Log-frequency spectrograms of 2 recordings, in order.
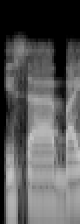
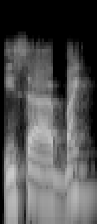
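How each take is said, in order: First: It is said clearly, with no nasal sound. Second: It is said nasally and the sound is choked. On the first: The nasal sound is missing. "স্পষ্ট আসতেছে কিন্তু নাক কিন্তু পুরা চেপে ধরে রেখে দিছি আমি" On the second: The nasal sound is being used. "নাকটা চেপে ধরে নাকে নেওয়ার চেষ্টা করি, হিসাবাই আসে নাই সাউন্ড"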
